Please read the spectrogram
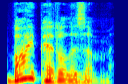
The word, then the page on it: bipedalism: British English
